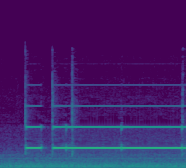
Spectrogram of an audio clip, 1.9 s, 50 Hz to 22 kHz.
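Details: Hioki DT4252 multimeter during transient testing, continuity test after surge tests: clean high-pitched beep turning on and off with each probe contact, steady tone, no crackle; continuity beeper working normally.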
